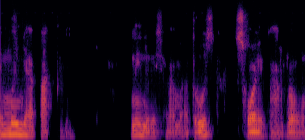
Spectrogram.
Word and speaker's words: Soekarno: Terus Soekarno, Soeharto, itu kan oe itu dibacanya u, tapi ditulisnya oe.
